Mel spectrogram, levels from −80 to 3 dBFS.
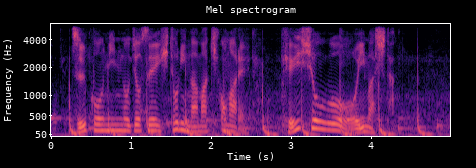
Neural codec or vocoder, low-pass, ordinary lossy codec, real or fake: codec, 24 kHz, 6 kbps, HILCodec; 5.4 kHz; none; fake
